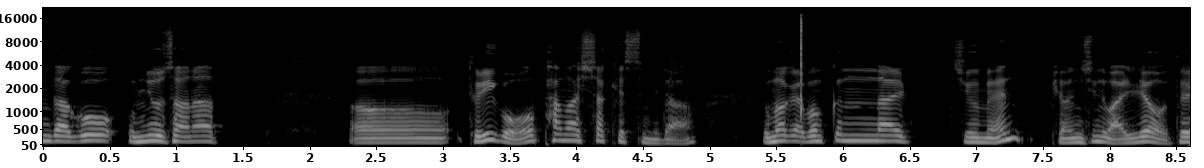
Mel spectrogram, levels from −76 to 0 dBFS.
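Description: At 5.69 s an uninitialised buffer plays: about 2.9 ms of leftover memory read as samples, heard as a sharp, loud crack, which fits a 128-sample buffer.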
